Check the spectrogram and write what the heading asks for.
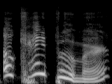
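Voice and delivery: high, loud sneering okay boomer; mocking okay boomer. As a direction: squeal it with a sneer. Card game catchphrase.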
